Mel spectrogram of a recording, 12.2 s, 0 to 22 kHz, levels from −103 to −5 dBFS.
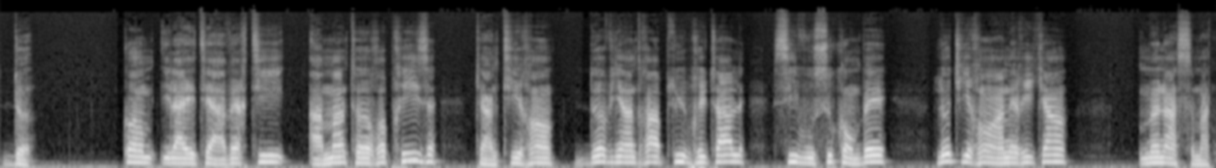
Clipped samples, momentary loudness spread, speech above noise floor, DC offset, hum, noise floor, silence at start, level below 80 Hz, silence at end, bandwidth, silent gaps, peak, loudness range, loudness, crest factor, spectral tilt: under 0.1%; 7 LU; 26 dB; under 0.1%; none; -45 dBFS; 0 s; -46 dBFS; 0 s; 16 kHz; none; -6 dBFS; 1 LU; -21 LUFS; 14 dB; -6.5 dB/octave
